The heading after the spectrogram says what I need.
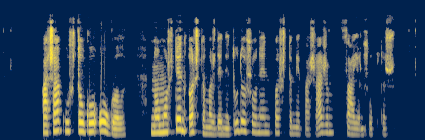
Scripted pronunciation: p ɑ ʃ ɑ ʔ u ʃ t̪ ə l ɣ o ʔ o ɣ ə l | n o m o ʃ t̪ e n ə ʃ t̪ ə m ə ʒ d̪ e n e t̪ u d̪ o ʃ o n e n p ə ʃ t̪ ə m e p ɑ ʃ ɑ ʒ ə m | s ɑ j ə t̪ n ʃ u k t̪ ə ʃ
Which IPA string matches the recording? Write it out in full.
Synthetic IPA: p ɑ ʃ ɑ k u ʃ t̪ ə l ɣ o ʔ o ɣ ə l | n o m o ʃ t̪ e n ə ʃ t̪ ə m ə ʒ d̪ e n e t̪ u d̪ o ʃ o n e n p ə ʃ t̪ ə m e p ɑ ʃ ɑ ʒ ə m | s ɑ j ə n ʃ u k t̪ ə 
